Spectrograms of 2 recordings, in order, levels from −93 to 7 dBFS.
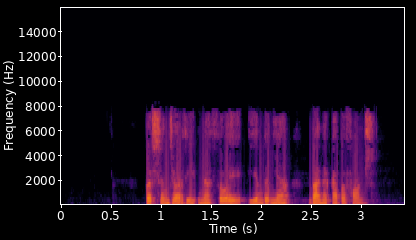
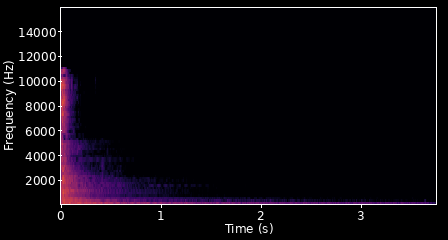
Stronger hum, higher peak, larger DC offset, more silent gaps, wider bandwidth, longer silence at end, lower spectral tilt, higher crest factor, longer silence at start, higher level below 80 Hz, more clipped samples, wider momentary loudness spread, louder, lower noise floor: neither; first, -10 dBFS vs -18 dBFS; neither; neither; second, 8.2 kHz vs 10.5 kHz; about the same, 0.3 s vs 0.3 s; first, -5 dB/octave vs -3 dB/octave; second, 22 dB vs 28 dB; first, 0.85 s vs 0 s; about the same, -52 dBFS vs -56 dBFS; neither; second, 5 LU vs 23 LU; first, -31 LUFS vs -43 LUFS; first, -79 dBFS vs -65 dBFS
